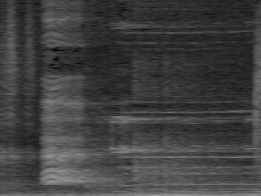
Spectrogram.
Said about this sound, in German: Eine Krähe.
